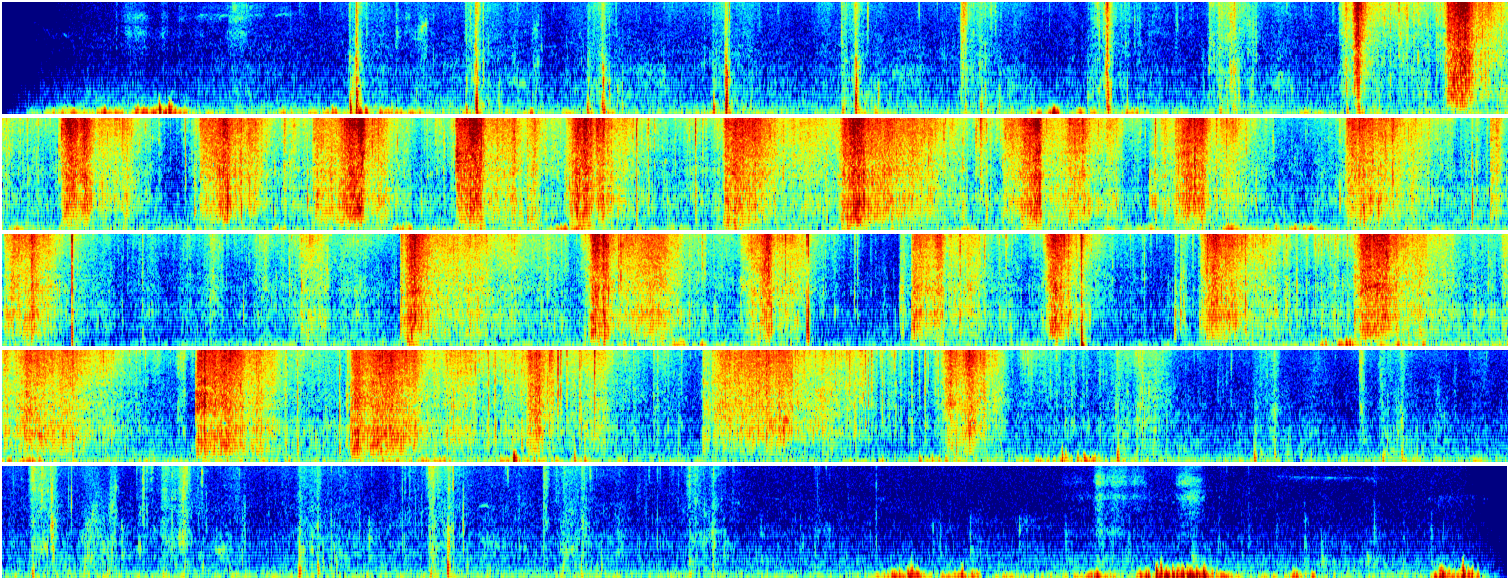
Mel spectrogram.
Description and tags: Walking through forest
Sounds of walking in the forest in Poland. Walking on the path, on the leaves (with some sticks breaking) and in some mud.
wood, footsteps, walk, mud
